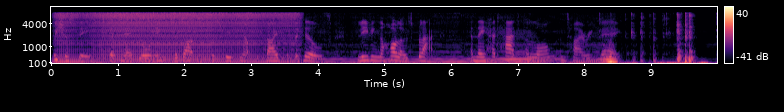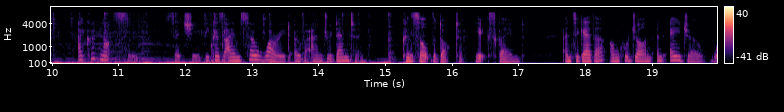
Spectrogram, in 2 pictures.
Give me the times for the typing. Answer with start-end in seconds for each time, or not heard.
8.2-10.1, 10.8-15.3.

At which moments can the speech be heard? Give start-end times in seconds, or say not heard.
0.0-8.7, 10.4-19.9.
